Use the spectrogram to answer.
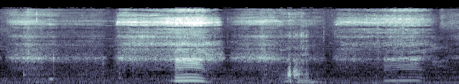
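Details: Son snoring heavily: loud, rattling snores with each breath in, over a steady hiss of room noise.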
